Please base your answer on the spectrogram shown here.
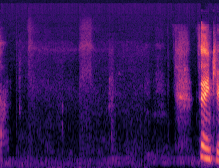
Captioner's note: speaking with Northern-Californian accent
